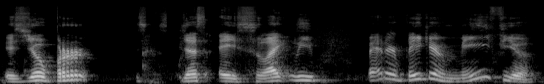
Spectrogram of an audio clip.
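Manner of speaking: slow, drawn-out sports pundit voice, pitch climbing; Cowherd impression. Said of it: "in my best cowherd voice".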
